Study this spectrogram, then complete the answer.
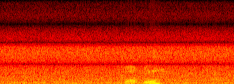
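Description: The high waterfall at Swallow Falls State Park, Maryland, roars as a steady, full rushing wash of water. A person speaks briefly over the constant roar.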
